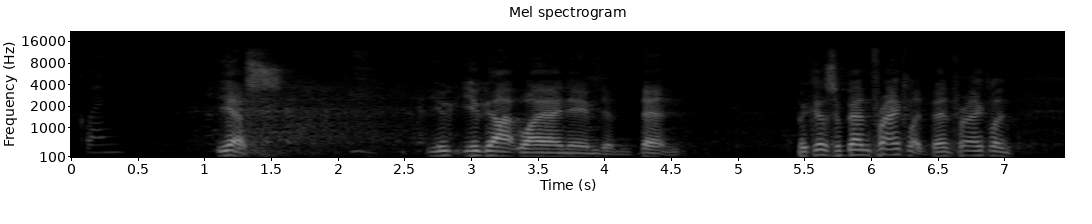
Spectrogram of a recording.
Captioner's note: laughter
